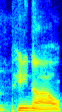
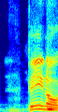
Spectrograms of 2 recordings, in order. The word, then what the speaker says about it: penal: 9 years, and they moved her to a penile colony. What? What's it called? How do you pronounce it? I don't know how to pronounce it. Penal colony. What I say? That's what I said. Penile.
